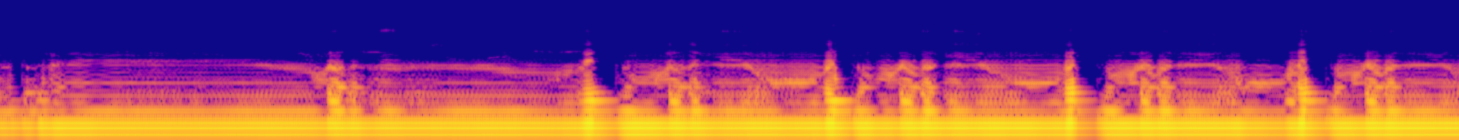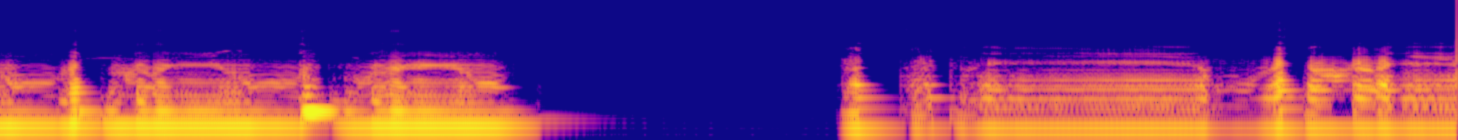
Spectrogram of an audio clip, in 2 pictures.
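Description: Didgeridoo played with a steady low drone, rhythmic accents and mouth-shaped sweeps in tone. It stops about ten seconds in. After a short silence a second didgeridoo starts up with a similar low drone.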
